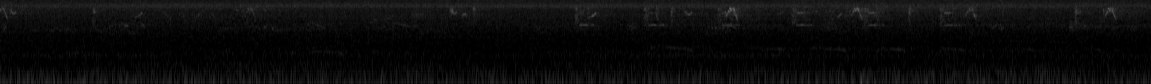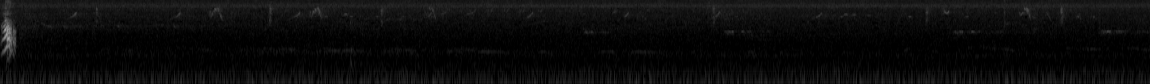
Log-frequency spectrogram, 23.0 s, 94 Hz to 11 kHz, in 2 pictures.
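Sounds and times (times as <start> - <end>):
distant birds chirping: 5.8 - 14.3.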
